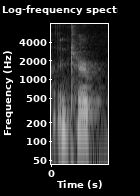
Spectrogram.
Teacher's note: our T changes to a flap, interpreted, and we have the id ending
